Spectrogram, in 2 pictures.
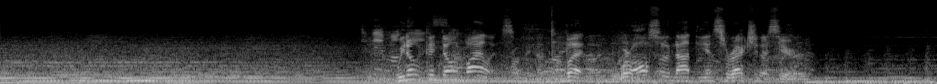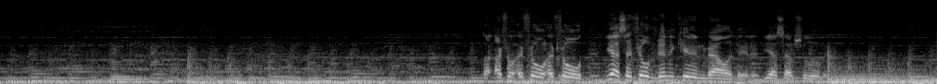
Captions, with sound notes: (crowd shouting in background) >> We don't condone violence, but we're also not the insurrectionists here. (crowd shouting in background) >> I feel, I feel-- yes, I feel vindicated and validated. Yes, absolutely.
